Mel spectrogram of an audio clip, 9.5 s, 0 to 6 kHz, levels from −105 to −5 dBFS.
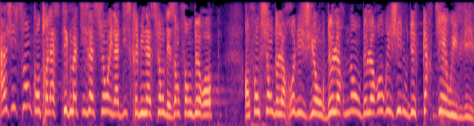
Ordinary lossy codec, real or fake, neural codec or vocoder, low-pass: MP3, 32 kbps; real; none; 5.4 kHz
